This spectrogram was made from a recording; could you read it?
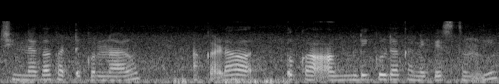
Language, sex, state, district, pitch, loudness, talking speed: Telugu, female, Andhra Pradesh, Annamaya, 195 Hz, -20 LUFS, 85 wpm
